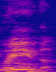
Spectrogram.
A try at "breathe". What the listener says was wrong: Forget to put the tip of the tongue at the end.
